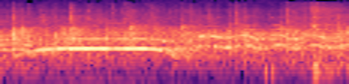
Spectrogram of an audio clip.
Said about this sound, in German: Komm auch nochmal ein, ein Applaus zur Ehre Jesu für den Standort in Ansbach.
